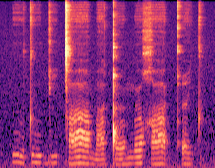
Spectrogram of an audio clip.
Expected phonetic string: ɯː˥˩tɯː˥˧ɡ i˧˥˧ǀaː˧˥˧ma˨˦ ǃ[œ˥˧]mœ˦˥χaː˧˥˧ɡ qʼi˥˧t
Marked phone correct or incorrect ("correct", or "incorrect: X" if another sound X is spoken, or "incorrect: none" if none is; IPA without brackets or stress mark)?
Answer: incorrect: œ˨˦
